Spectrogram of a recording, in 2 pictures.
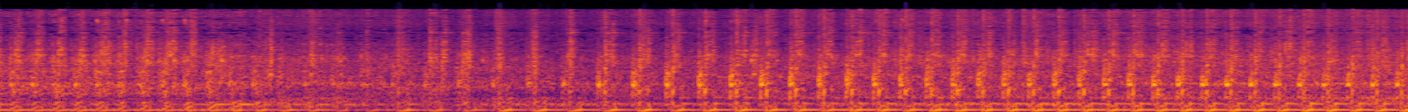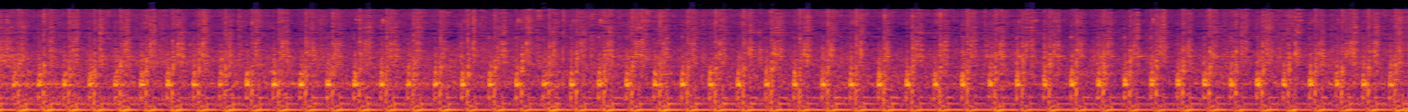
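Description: Farm vehicle engine driving through crop ridges, a loud, steady, rapid chugging beat that runs the whole time with a brief dip early on, and no talk.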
